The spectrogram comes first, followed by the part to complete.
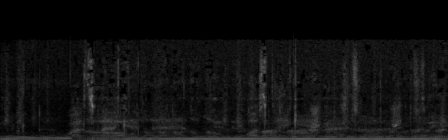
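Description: Soft whispered voices over ambient meditation music, a sustained drone chord of steady tones.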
